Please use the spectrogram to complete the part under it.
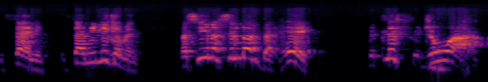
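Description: A man delivers an interactive medical lecture in a high, quick voice. He throws questions to his students and stumbles through hesitations as he searches for terms. The recording is dull and lo-fi. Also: very animated. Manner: questions the class, frequent hesitations.

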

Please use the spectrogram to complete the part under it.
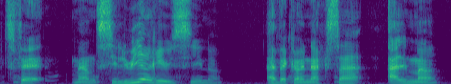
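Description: A man with a Québécois French accent hosting a casual interview, animated, restarting phrases and acting out quotes. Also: on the high side, measured pace. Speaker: podcast host.

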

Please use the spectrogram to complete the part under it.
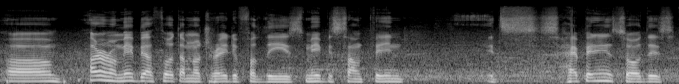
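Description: A middle-aged man from Ukraine with a Russian accent, giving halting interview answers in broken English as a painter. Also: mid-range voice, fairly even intonation. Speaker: exhibiting painter being interviewed. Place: indoor art exhibition booth. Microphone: interviewer's handheld microphone. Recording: noisy exhibition hall ambience.

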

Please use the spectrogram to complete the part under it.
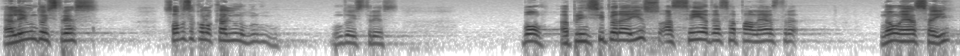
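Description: Man, thirties, seminar speaker, handheld mic, conversational, high-ish voice, long room reverb. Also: moderate pace, long pauses, darkish tone. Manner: conversational, frequent "tá?" and "né?" check-ins. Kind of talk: live seminar talk on public tenders. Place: large hotel conference room. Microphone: handheld microphone.

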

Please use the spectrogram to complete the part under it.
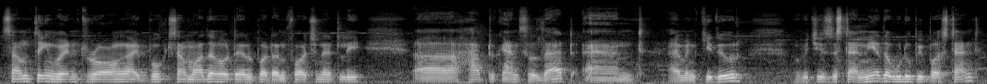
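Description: With a mid-range voice that barely moves in pitch and a moderate pace, a man in his thirties speaks Indian-accented English straight into a handheld phone camera. It's a chatty, casual travel vlog shot by roadsides, in a car and in hotel rooms, with outdoor traffic noise, and he grows tired toward the end.

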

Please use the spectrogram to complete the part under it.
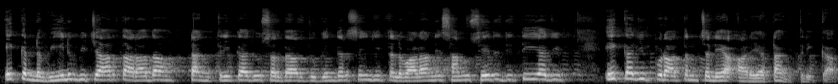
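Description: Mellow-voiced man teaching scripture recitation. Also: high voice. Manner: patient, spells out each letter and vowel sign; recites verse lines slowly and drawn out. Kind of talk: pronunciation lesson with slow chanted recitation.

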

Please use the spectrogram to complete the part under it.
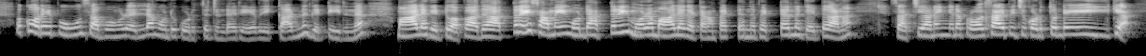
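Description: A woman giving a casual spoken recap of a TV serial episode, telling it like a chatty storyteller. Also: fairly high pitch. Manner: chatty storyteller, often adds tag words and restarts. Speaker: TV serial reviewer.

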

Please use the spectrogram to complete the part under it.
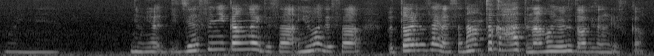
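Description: There's a little hiss or hum behind this young woman's high, racing voice. An idol trainee on a solo stream, she chats casually with her fans, tries tongue twisters and giggles a lot.

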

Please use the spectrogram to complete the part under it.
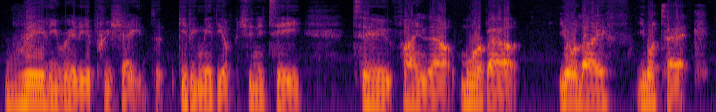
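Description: A man's voice: mid-range voice, steady tone, unhurried, rough recording. A man doing an interview, speaking in a rambling way with many fillers and generous thanks. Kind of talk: casual interview.

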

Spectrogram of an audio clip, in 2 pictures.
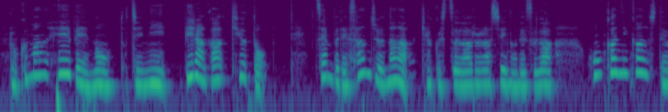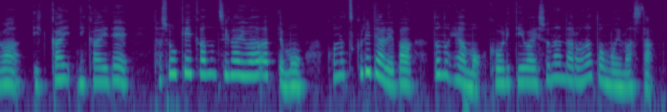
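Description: A woman in her thirties giving an upbeat, enthusiastic scripted voice-over for a travel vlog, recorded indoors. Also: high-pitched. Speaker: travel vlogger.

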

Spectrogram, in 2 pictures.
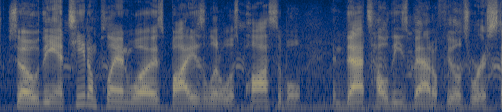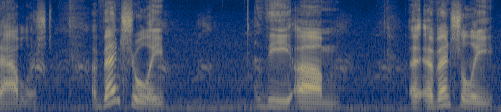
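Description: A man in his thirties leads a lively history tour in an open churchyard, his voice sitting a little high. He is close on a lapel mic, with faint outdoor noise and passing traffic behind him. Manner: lively storyteller, gestures widely, reads notes from a phone. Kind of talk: live outdoor history talk. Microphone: clip-on lapel mic.

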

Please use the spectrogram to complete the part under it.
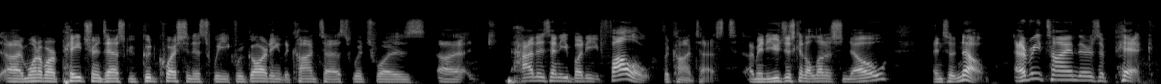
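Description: A man's voice: fairly high pitch, bright, forceful tone, no echo. A middle-aged man hosting a casual sports talk show over a video call, chatty and rambling with frequent restarts. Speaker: podcast host. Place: home room, indoors.

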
